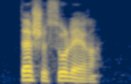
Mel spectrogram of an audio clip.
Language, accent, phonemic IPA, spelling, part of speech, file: French, France, /taʃ sɔ.lɛʁ/, tache solaire, noun, LL-Q150 (fra)-tache solaire.wav
- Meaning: a sunspot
